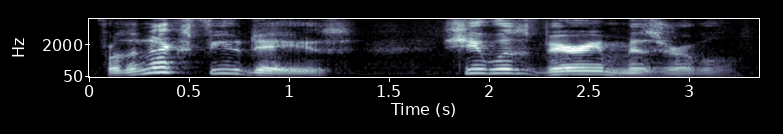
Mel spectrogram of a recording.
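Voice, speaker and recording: A man's voice: mid-range voice, big pitch swings, normal speed, gravelly. An older man narrating a children's storybook expressively as an audiobook reader.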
